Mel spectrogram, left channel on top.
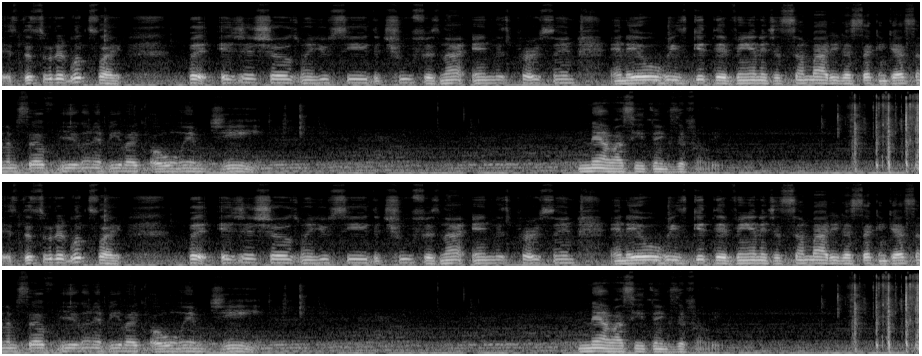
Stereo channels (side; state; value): both; identical; correlation 1.00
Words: That's what it looks like. But it just shows when you see the truth is not in this person, and they always get the advantage of somebody that's second guessing themselves, you're going to be like, OMG. Now I see things differently.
